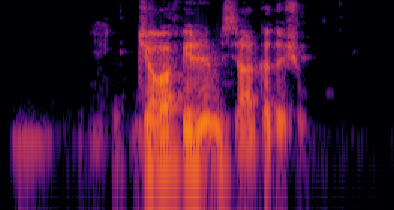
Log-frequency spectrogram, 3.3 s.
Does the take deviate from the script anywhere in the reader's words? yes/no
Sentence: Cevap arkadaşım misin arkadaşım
yes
